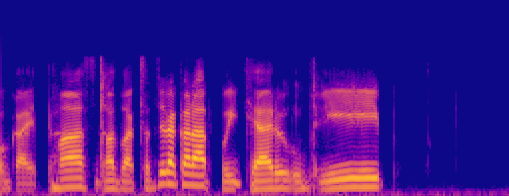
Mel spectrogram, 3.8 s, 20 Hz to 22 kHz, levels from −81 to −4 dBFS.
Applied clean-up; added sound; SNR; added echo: neural diffusion model UNIVERSE++.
